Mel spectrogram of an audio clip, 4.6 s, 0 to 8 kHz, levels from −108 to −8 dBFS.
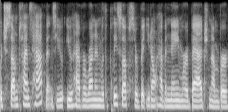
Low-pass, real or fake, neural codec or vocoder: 7.2 kHz; real; none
